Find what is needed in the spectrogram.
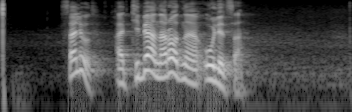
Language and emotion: Russian, positive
